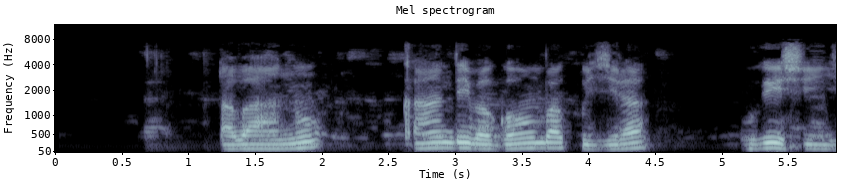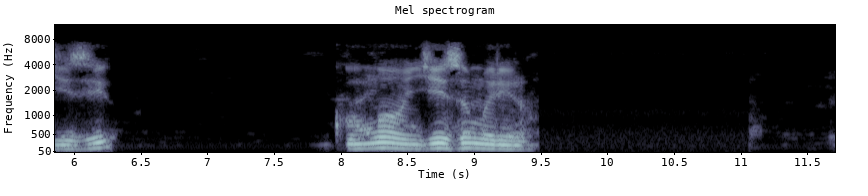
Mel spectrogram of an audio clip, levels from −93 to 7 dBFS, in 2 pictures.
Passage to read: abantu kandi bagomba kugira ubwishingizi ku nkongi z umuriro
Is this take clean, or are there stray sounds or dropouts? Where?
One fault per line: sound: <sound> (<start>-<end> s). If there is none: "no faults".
no faults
